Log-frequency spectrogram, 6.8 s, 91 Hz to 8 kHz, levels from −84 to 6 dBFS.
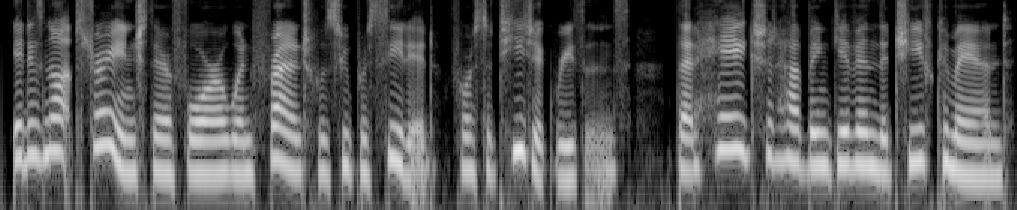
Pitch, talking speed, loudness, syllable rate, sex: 235 Hz, 185 wpm, -17 LUFS, 5.3 syllables/s, female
